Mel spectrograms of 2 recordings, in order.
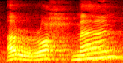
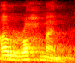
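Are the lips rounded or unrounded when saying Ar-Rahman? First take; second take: rounded; unrounded. First: It is said with rounded, pouted lips. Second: It is said with unrounded, unpouted lips. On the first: The speaker calls it wrong. "tak betul" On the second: The speaker calls it right. "Dia mulut tak muncung"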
